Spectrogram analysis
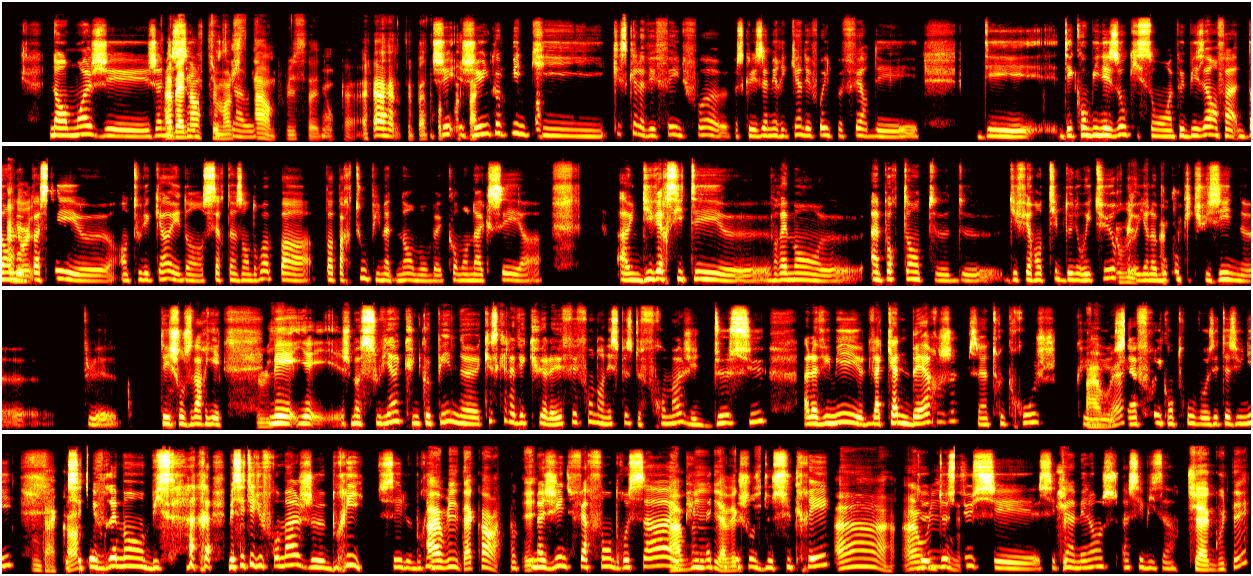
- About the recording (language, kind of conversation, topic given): French, podcast, Comment utilises-tu les restes pour inventer quelque chose de nouveau ?
- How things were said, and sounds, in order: other background noise; drawn out: "qui"; chuckle; laughing while speaking: "Ah oui"; stressed: "dessus"; laughing while speaking: "bizarre"; stressed: "oui"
